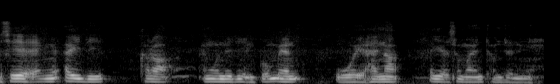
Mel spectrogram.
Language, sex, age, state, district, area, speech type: Manipuri, male, 60+, Manipur, Imphal East, rural, spontaneous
